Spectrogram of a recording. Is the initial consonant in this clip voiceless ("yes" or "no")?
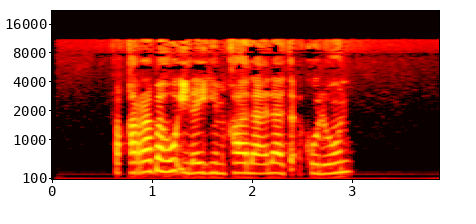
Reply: yes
